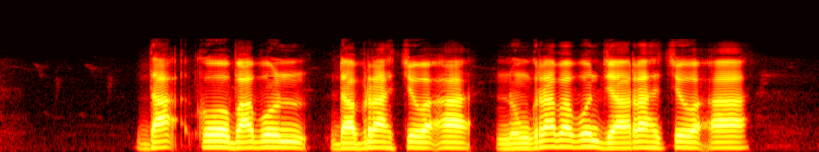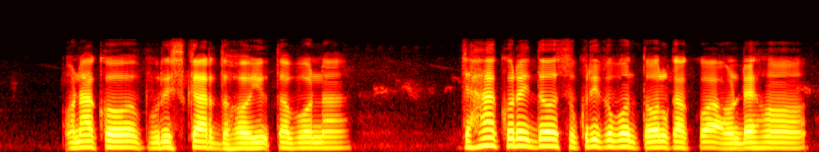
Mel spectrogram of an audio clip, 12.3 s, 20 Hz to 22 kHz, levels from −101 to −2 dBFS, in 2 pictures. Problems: constant background noise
